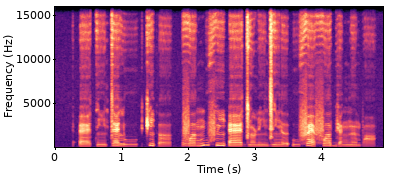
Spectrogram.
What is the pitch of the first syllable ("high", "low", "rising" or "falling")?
low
